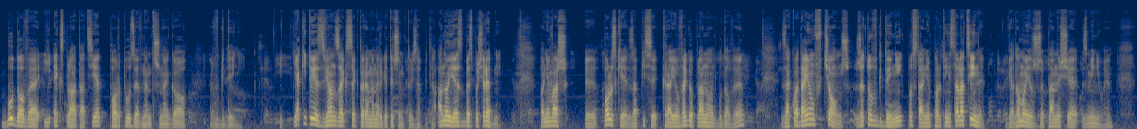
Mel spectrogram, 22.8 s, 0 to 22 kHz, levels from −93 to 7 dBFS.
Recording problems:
voice in the background; faint; throughout; 30 dB below the speech

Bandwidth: 16 kHz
